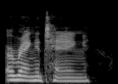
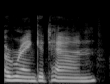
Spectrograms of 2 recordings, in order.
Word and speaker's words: orangutan: It can be pronounced either the way I say it, orangutan or orangutan.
